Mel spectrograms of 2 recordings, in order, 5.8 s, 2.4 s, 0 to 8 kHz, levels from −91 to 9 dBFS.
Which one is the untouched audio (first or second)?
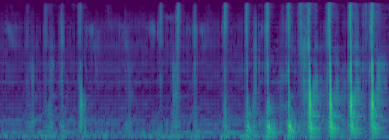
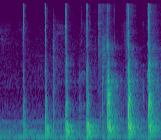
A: second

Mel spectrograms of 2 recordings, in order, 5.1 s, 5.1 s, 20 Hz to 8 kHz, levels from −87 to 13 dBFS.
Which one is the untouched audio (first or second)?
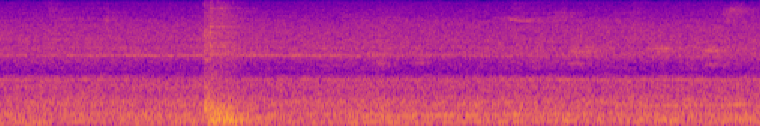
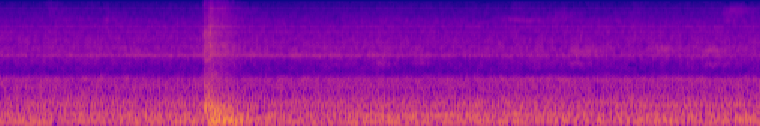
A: first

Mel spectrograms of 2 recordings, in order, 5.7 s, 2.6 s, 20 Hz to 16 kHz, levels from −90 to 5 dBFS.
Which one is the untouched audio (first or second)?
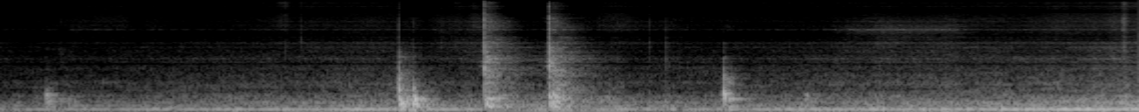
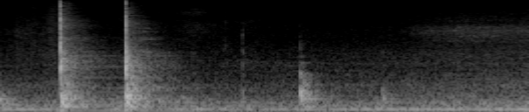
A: second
